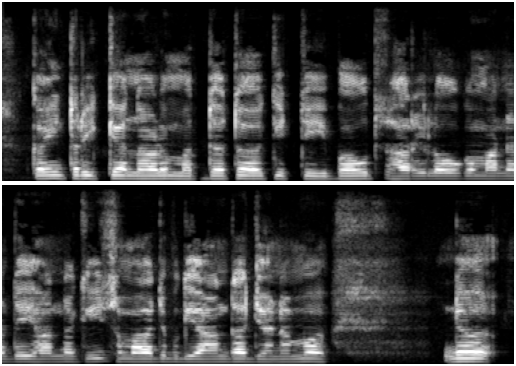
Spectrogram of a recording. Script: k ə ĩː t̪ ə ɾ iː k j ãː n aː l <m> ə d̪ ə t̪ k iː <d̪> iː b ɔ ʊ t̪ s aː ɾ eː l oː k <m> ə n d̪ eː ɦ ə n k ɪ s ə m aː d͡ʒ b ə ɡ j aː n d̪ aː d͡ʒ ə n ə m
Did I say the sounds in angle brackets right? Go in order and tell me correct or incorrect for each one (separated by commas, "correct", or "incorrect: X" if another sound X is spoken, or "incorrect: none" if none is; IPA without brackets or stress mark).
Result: correct, incorrect: t̪, correct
